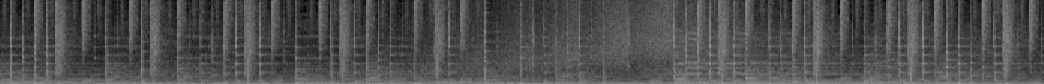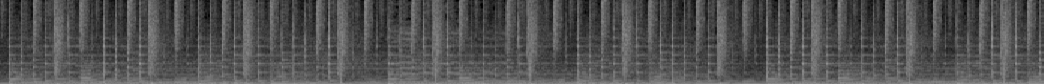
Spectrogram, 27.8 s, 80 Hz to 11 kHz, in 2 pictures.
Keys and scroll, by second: 3.1 F9, 3.6 0.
